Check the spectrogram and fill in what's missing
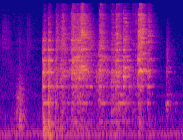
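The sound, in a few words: fishing a metal sealing lid out of a pan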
